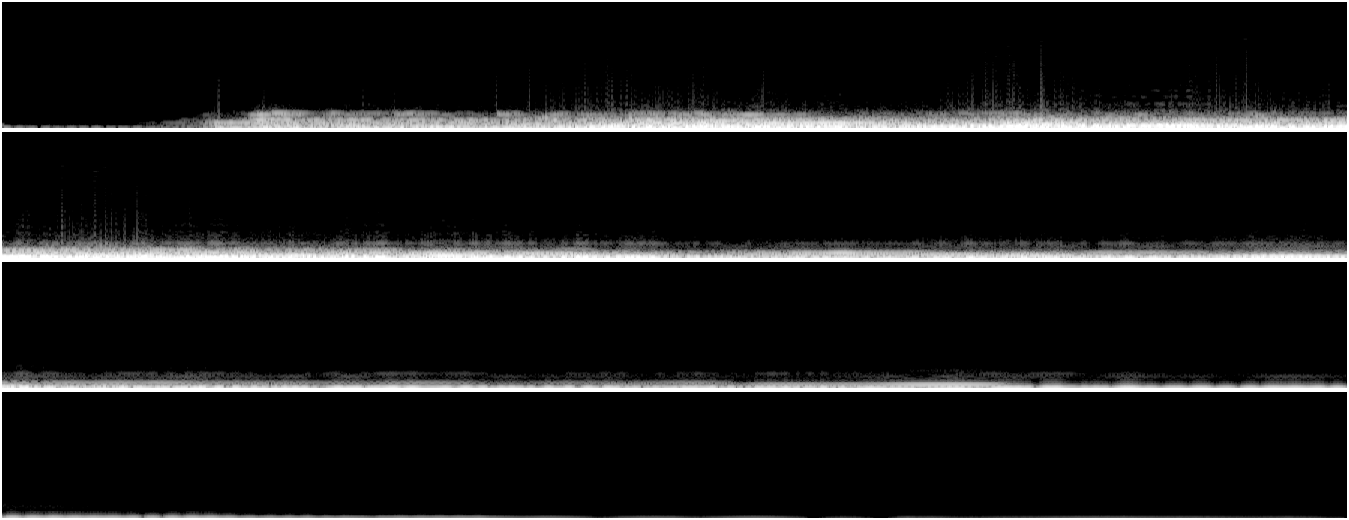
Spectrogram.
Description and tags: a stone sample (see the stone_on_stone sample pack) processed in SPEAR by prolonging, shifting, transforming the pitch and duplicating the partials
